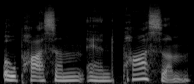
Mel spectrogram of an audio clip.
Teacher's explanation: it's easy to lose that O because that first syllable is unstressed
